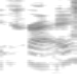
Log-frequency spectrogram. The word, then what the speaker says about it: Crea: First, I'm going to pronounce my last name for you. It's Lindy Cray. Cray.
